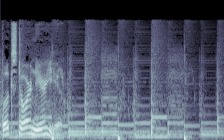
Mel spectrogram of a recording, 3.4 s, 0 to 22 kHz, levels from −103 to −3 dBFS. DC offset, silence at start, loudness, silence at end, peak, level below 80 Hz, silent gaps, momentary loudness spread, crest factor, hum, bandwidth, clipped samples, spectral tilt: under 0.1%; 0 s; -21 LUFS; 0 s; -4 dBFS; -34 dBFS; none; 15 LU; 16 dB; none; 12.5 kHz; under 0.1%; -5.5 dB/octave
